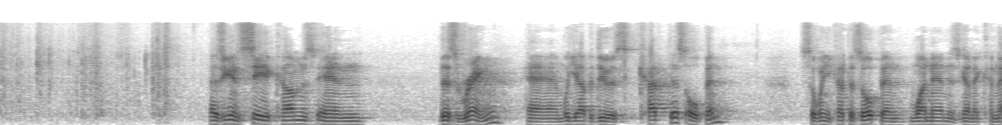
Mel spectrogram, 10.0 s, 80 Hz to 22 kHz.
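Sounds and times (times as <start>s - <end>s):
plastic bag crinkling: 0.0s - 2.2s.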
